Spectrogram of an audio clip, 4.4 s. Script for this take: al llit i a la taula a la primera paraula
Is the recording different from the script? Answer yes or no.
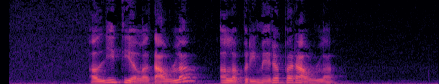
no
